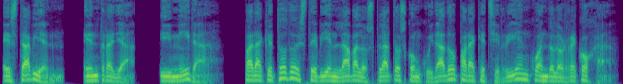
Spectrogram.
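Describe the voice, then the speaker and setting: A man's voice: on the low side, expressive, normal speed, darkish tone, husky, dry recording. A man voicing a petty, spiteful male restaurant manager who talks in a sneering tone in a storybook reading. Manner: sneering, mocking.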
